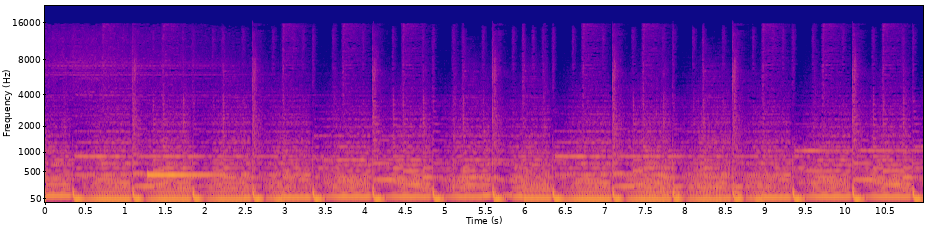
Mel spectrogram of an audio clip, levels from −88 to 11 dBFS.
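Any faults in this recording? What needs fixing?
From 7.5 to 8.79 s there is overlap-add ripple: frames were rejoined with windows whose overlap doesn't sum flat, so level dips about 11 dB each frame, around 150 times a second. That rate gives a metallic buzz, unlike slow, smooth tremolo. Prevention: use a window and hop pair that meets the constant-overlap-add condition.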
